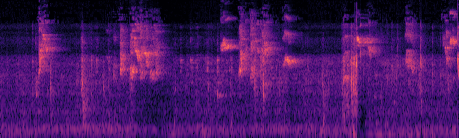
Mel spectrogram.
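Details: Pet lovebird singing and chirping: rapid scratchy chirps and shrill squeaks in uneven clusters, with a few thin whistled high notes throughout.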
